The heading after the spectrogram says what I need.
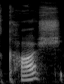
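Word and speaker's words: cosh: and the hyperbolic cosine some will pronounce this as kosh and singe i'm not a fan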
